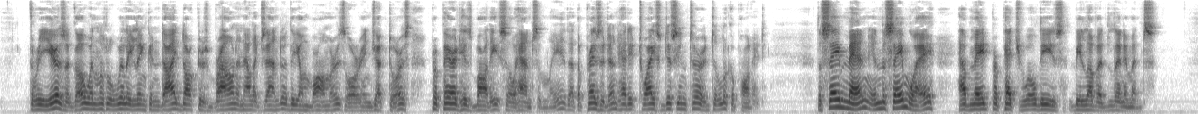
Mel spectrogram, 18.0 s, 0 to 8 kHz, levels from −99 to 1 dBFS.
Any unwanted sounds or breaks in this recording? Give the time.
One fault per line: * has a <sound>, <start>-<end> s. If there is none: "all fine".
all fine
